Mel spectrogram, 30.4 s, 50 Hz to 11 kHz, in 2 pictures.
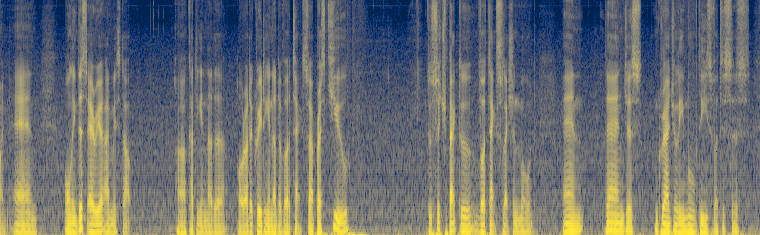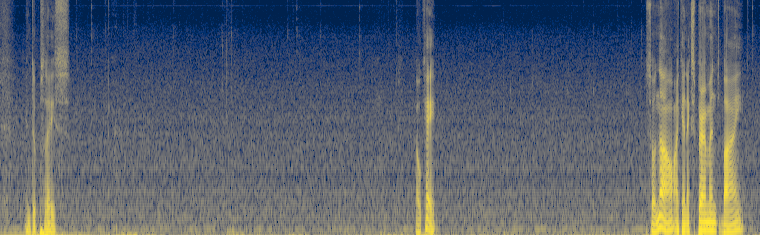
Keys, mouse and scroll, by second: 0.3 Return, 0.9-1.4 scroll down 1, 1.4-3.3 scroll up 1, 5.9 q, 6.0 q, 7.2-10.1 right drag, 10.1 click, 11.4 w, 12.0-17.4 drag, 20.5-21.6 scroll down 1, 21.6-23.3 drag, 23.3-24.6 scroll down 1, 24.6-25.4 scroll up 1, 25.4-26.0 scroll down 1, 26.1 alt+middle click, 26.8 scroll up 1, 27.3 middle click, 27.8 alt+middle click, 28.2 scroll down 1, 28.5 alt+middle click, 29.1 right click, 30.1 space, 30.2 click.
